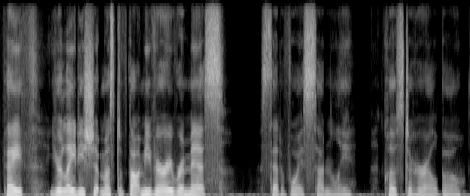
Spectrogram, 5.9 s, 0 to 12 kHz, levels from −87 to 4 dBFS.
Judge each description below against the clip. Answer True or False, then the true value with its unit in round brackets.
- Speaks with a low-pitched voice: False (180 Hz)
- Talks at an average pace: True (175 wpm)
